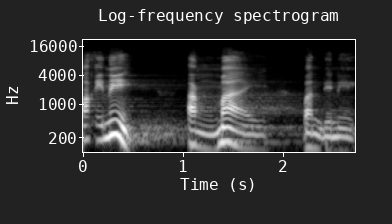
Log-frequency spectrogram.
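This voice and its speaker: This is a man speaking. He has a Filipino accent. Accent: Filipino English and Tagalog. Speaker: pastor. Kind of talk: sermon preaching. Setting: church. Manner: earnest, exhortative preaching; formal, Tagalog mixed with English phrases.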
